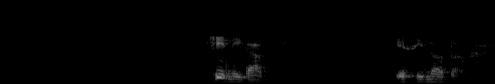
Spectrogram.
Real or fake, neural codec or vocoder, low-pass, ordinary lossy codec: real; none; 3.6 kHz; none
